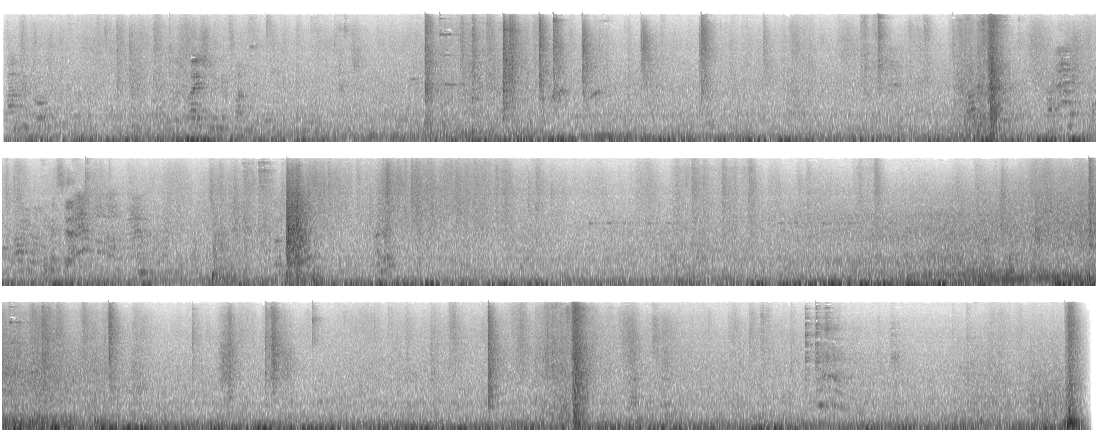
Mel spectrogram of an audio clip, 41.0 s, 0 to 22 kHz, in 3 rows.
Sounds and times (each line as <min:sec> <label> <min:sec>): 0:21.0 Voices 0:29.3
